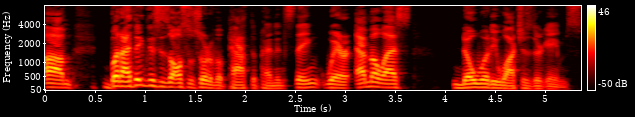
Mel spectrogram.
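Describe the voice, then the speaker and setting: A man talks at a very fast pace with lively intonation, in a dry, close sound with no echo. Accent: American. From US Midwest, Wisconsin. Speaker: tech analyst and podcast co-host. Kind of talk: casual chat. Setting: remote call.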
